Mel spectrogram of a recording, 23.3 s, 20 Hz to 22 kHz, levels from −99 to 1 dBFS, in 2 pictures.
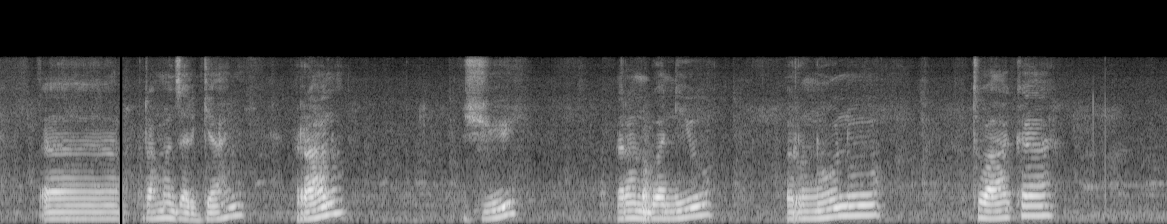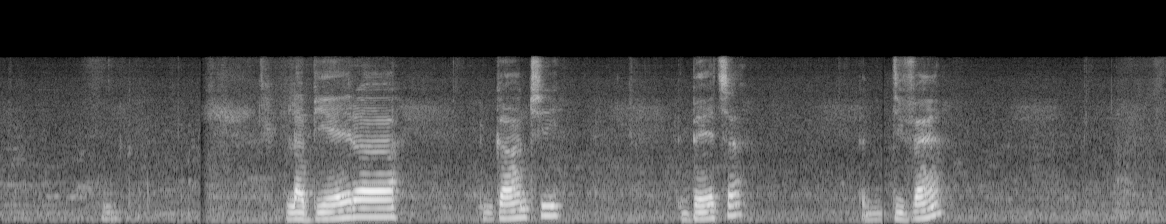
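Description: At 1.20 s, packet loss on an ADPCM call cuts a 40 ms hole, fitting about two lost packets. The decoder's predictor loses step, so the speech resumes briefly distorted.

From 10.94 to 11.08 s, two loud pops sit a few dB above the speech, which continues underneath. A likely cause is a voltage spike from a plug or switch.

At 20.50 s, a second packet loss leaves a 20 ms gap, about one packet, with the same rough re-entry.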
